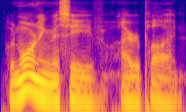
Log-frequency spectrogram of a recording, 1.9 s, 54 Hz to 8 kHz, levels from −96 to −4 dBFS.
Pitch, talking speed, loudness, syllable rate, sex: 95 Hz, 195 wpm, -15 LUFS, 5.9 syllables/s, male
